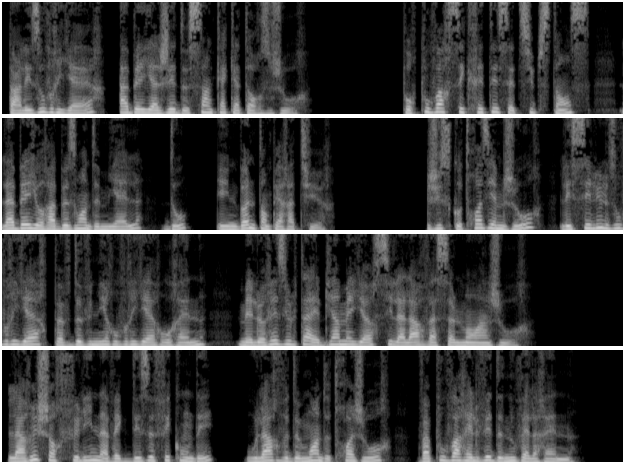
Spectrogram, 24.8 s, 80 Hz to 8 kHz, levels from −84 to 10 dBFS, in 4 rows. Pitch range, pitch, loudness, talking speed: 190-235 Hz, 210 Hz, -19 LUFS, 165 wpm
